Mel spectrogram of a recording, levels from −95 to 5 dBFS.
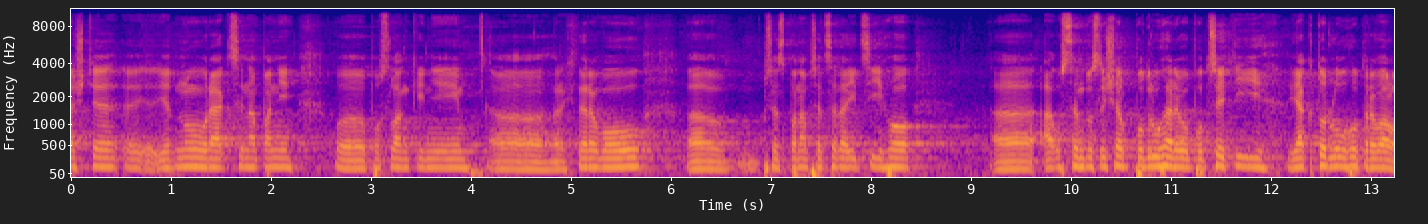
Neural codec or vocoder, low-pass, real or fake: none; 9.9 kHz; real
